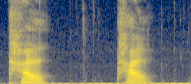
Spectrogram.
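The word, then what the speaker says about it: 달: here are some examples then I have this word Tal it means Moon please listen carefully to my pronunciation next word that I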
